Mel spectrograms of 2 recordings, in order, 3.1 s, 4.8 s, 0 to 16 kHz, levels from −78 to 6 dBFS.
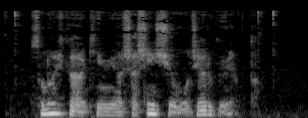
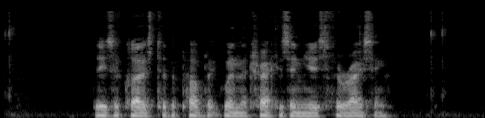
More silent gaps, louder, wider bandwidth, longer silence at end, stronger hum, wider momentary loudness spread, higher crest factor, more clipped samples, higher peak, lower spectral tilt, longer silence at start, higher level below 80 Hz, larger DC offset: neither; about the same, -23 LUFS vs -25 LUFS; about the same, 11.5 kHz vs 11.5 kHz; second, 0.35 s vs 0.95 s; neither; first, 18 LU vs 10 LU; about the same, 18 dB vs 20 dB; neither; about the same, -6 dBFS vs -6 dBFS; about the same, -5.5 dB/octave vs -6.5 dB/octave; second, 0.15 s vs 0.95 s; second, -54 dBFS vs -36 dBFS; neither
